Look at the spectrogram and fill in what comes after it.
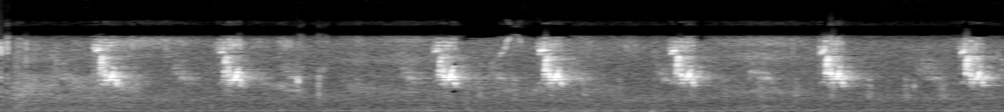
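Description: A bird chirping over and over, seven short high calls roughly once a second.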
